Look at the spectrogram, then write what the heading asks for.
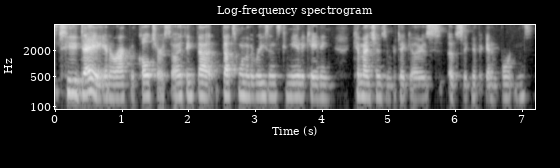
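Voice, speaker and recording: A young American woman, a graduate student, answering interview questions on a video call, pausing and restarting as she thinks. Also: lowish voice. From Pennsylvania, United States. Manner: thoughtful, halting with restarts. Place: small home room with sloped ceiling.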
